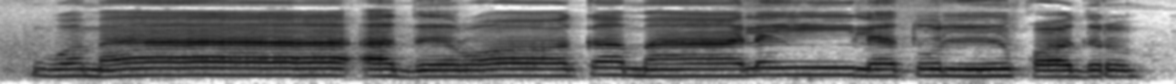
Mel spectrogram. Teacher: इसको एक अलिफ के बराबर लंबा भी करेंगे, रॉ पुर भी होगी, एक अलिफ के बराबर इसको लंबा भी करेंगे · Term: रॉ को पुर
